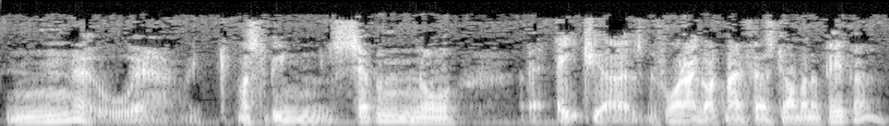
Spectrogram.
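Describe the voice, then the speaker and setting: Deep, gravelly blustering businessman. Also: huge pitch swings, takes it slowly, heavily acted. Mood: dismissive. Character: brusque self-made businessman, husband and father. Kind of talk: 1970s radio drama acting. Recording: dull, noisy old radio recording.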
